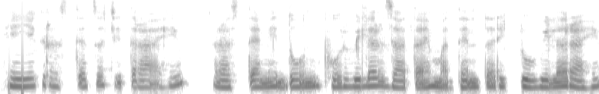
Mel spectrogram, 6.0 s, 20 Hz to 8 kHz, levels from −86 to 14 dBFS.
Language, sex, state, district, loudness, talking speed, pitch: Marathi, female, Maharashtra, Nagpur, -43 LUFS, 160 wpm, 175 Hz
